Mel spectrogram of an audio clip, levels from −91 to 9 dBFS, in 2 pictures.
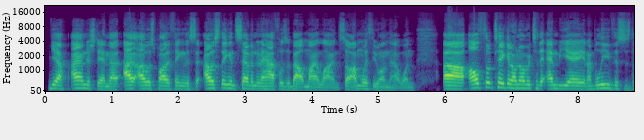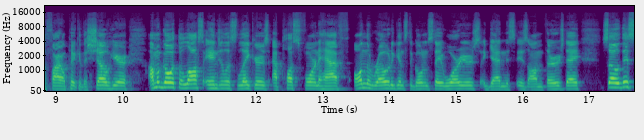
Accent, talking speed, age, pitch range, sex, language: American, 270 wpm, 20-39, 135-160 Hz, male, English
